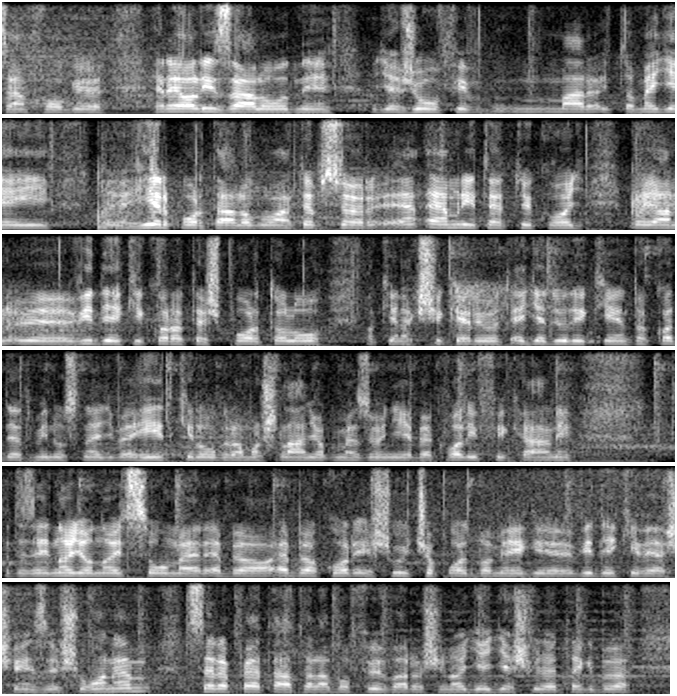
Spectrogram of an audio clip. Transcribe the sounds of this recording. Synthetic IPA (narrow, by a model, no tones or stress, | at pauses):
ɛɱfo̞ɡ | rɛɒlizaːloːd̪ni | uɟɛʒoːfimaːɾit̪ːɒmɛɟɛji | ɦeːrpo̞rt̪aːlo̞ɡbɒmaːrt̪øpsøɾʔɛmliːt̪ɛt̪ːykho̞ɟo̞jɒnvid̪eːkikɒɾɒt̪ɛʃpo̞rt̪o̞loː | ɒkinɛkʃikɛɾylt̪ɛɟɛd̪ylikeːnt̪ɒkɒd̪ɛt̪minusnɛɟvɛheːt̪kiloɡrɒmo̞ʃlaːɲo̞kmɛzøːɲeːbɛkʋɒlifikaːlni | t̪aːt̪ɛzɛɟnɒɟo̞nːɒɟsoːmɛɾɛbːɛɒɛbːɛɒkoɾeːʃuːjt͡ʃo̞po̞rd̪̚bɒmeːɡvid̪eːkivɛrʃɛɲzeːʃo̞ɦɒnɛm | sɛɾɛpɛlt̪aːlt̪ɒlaːbɒːføːvaːɾo̞ʃinɒɟɛɟːɛʃylɛt̪ɛɡbøːl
